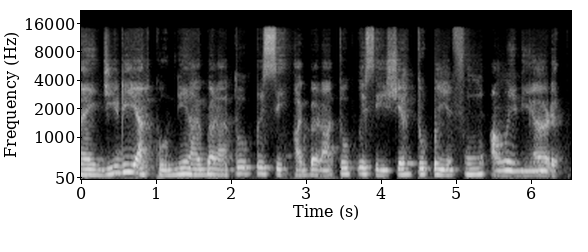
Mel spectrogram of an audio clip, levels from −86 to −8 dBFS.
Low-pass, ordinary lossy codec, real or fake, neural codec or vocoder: 14.4 kHz; none; fake; codec, 44.1 kHz, 2.6 kbps, DAC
